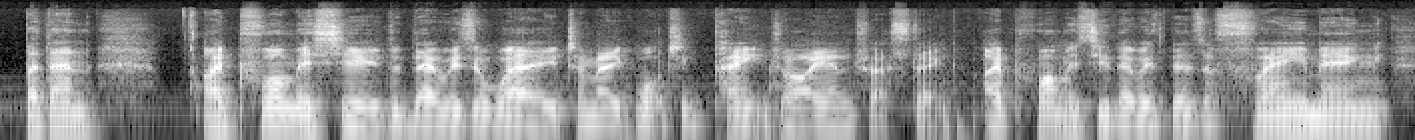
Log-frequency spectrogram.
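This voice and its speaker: In a British accent, a man talks at a moderate pace. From Britain. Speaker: chess streamer. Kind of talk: casual live-stream chat. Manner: casual, conversational.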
